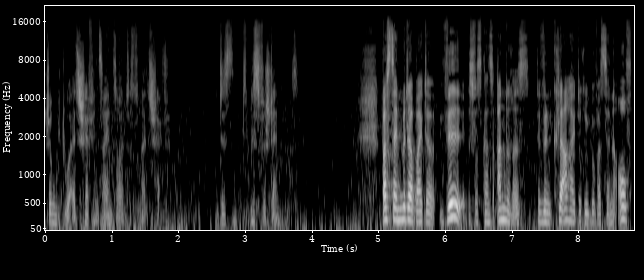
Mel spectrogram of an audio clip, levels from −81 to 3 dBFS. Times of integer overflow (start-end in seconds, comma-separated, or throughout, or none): none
